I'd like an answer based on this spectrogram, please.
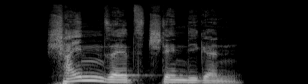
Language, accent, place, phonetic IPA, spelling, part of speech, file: German, Germany, Berlin, [ˈʃaɪ̯nˌzɛlpstʃtɛndɪɡn̩], scheinselbstständigen, adjective, De-scheinselbstständigen.ogg
- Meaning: inflection of scheinselbstständig: 1. strong genitive masculine/neuter singular 2. weak/mixed genitive/dative all-gender singular 3. strong/weak/mixed accusative masculine singular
